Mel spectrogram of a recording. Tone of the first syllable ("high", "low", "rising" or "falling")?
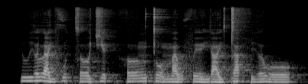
rising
